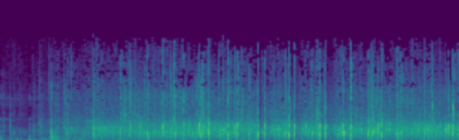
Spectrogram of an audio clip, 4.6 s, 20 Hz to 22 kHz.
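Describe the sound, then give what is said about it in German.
A live audience applauds at the 35th Chaos Communication Congress in Leipzig. Clapping swells from a few hands into dense, sharp, continuous applause that holds loudly to the end. “Wie man merkt, wir sind hier in einer Live-Situation. Wir sind hier auf dem Chaos Communication Kongress, äh, und zwar dem 35. in Leipzig. Und äh, man hörte jetzt unser Publikum.”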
